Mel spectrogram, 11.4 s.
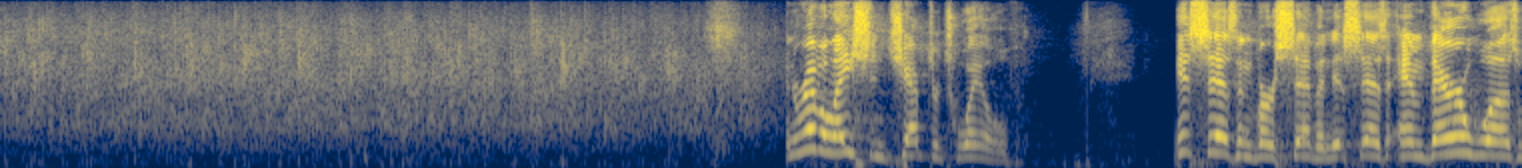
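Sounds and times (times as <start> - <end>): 
audience clapping hands: 0.0 - 6.4
speech: 5.9 - 7.7, 8.8 - 11.4.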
